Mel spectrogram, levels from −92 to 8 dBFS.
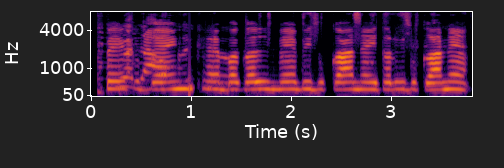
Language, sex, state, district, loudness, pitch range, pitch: Hindi, female, Bihar, Jamui, -24 LUFS, 250-265 Hz, 255 Hz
